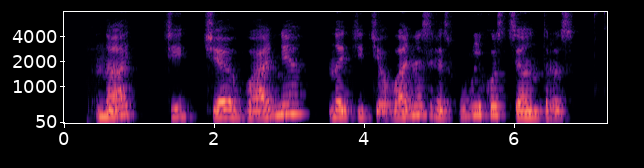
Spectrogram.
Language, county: Lithuanian, Klaipėda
